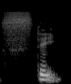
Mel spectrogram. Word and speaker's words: steak: Mom wanted some steak for Mother's Day.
